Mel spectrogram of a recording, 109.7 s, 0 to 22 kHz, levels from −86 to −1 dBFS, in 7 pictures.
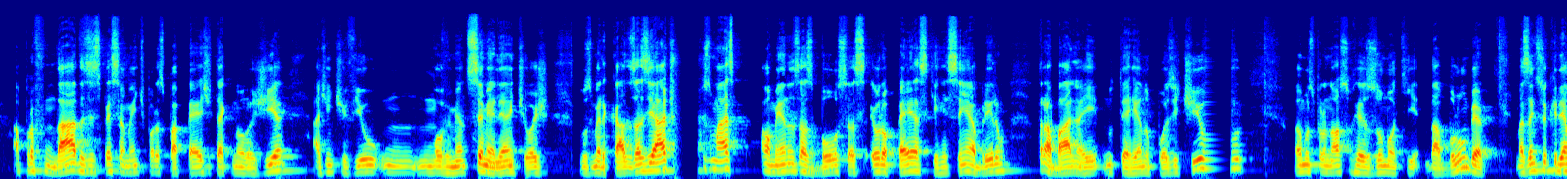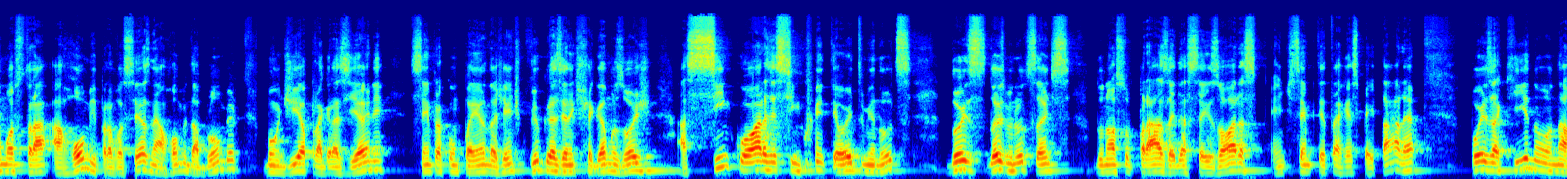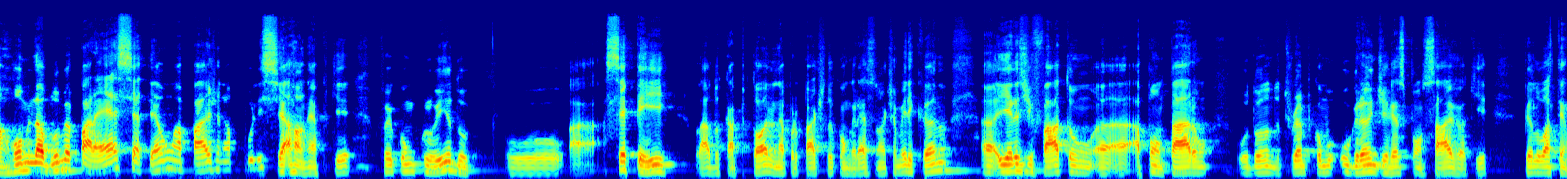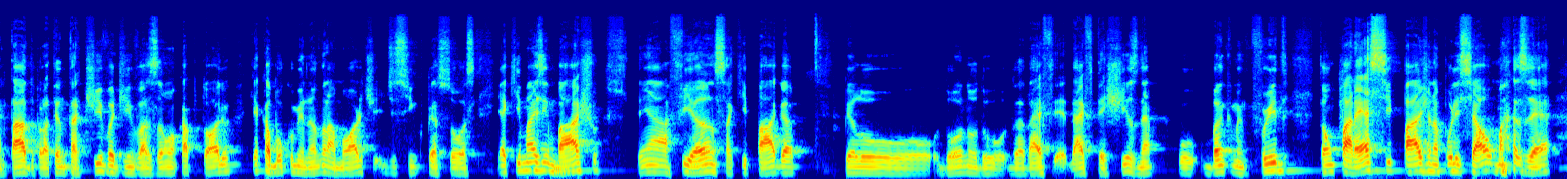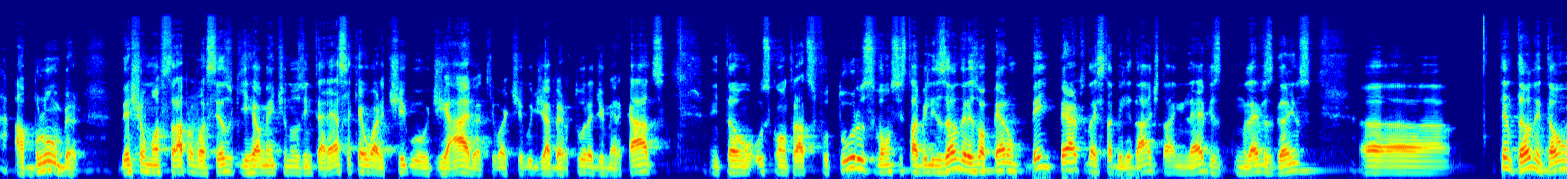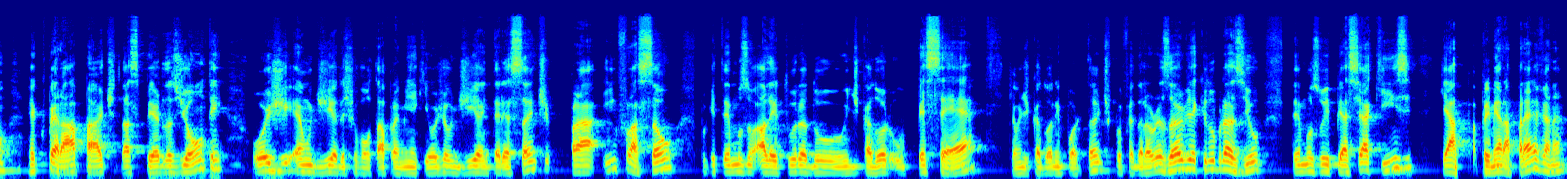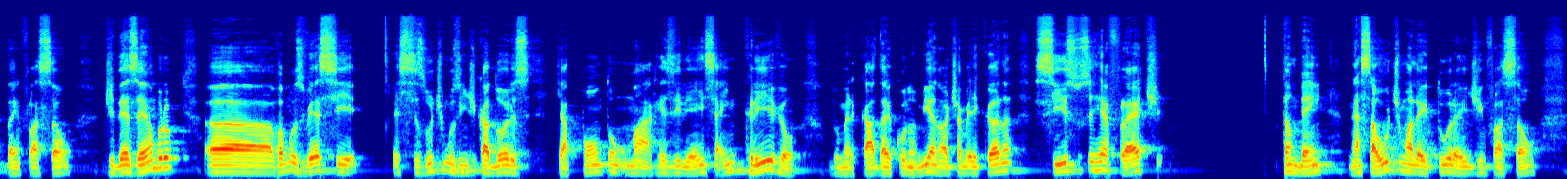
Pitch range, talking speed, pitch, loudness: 100-130 Hz, 170 wpm, 110 Hz, -24 LUFS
